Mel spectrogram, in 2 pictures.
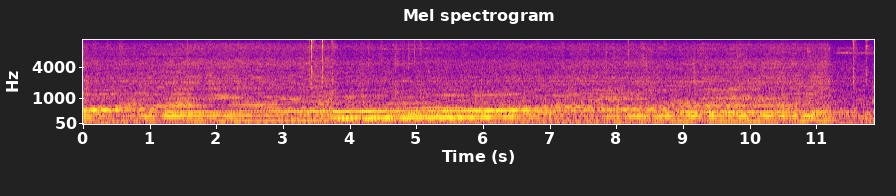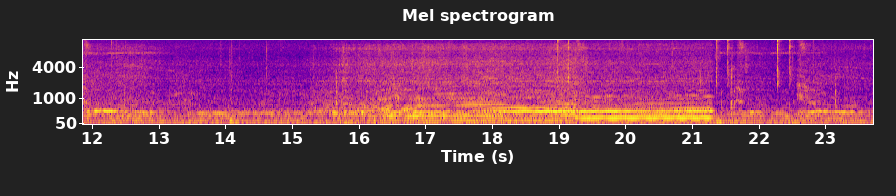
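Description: A race car engine in the Assetto Corsa video game at Brands Hatch revs and shifts through gears, rising and falling repeatedly with short gaps between pulls, steady and moderately loud without talk.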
